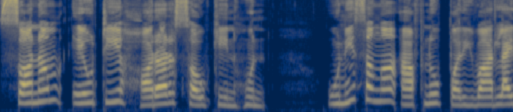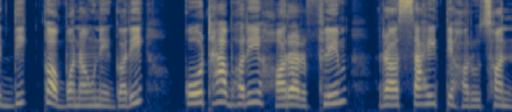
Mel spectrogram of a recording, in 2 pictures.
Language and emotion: Nepali, neutral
